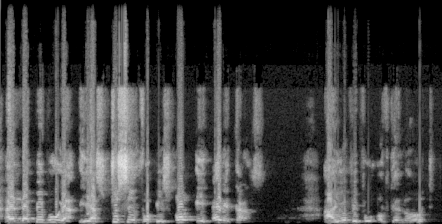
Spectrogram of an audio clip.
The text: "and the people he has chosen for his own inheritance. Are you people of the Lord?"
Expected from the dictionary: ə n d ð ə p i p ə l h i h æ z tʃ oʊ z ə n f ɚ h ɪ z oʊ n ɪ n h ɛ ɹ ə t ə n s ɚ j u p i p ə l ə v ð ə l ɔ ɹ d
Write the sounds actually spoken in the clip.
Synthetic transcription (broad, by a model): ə n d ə p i p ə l h i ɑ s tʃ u s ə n f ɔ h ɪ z oʊ n ɪ n h ɛ ɹ ə t ə n s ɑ j u p i p ə l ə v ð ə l ɔ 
